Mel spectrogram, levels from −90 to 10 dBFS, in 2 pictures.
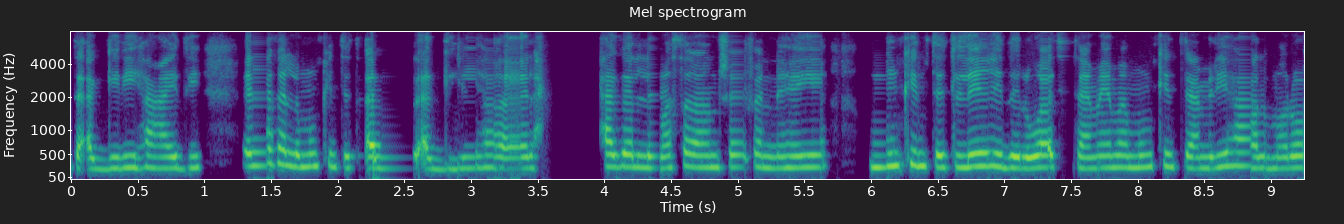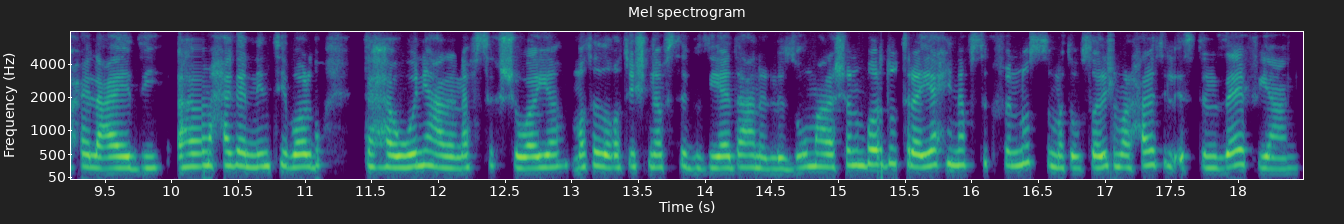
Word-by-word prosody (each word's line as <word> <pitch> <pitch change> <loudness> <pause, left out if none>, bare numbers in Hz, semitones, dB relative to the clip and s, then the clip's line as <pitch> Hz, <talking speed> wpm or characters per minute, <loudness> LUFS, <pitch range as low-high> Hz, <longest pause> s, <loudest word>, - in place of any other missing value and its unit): تأجّليها 225 +1 -1
عادي، 230 +1 -2 0.3
الحاجة 305 +4 +1
اللي 265 -3 +2
ممكن 260 +1 -1
تتأجّل 230 -2 +1
أجّليها، 225 +1 -3 0.6
الحاجة 255 0 +3
اللي 245 -1 +1
مثلًا 245 +1 0
شايفة 250 +1 -3
إن 235 -2 -1
هي 240 +1 +1 0.3
ممكن 275 +3 +3
تتلغي 255 +2 +4
دلوقتي 235 +1 +5
تمامًا 240 +1 -1
ممكن 255 +2 -1
تعمليها 235 +3 0
على 230 -4 0
المراحل 235 +2 0
عادي، 235 +1 +1
أهَم 260 +3 +1
حاجة 280 0 0
إن 250 - 0
أنتِ 270 +3 -2
برضه 255 +1 +2 0.3
تهوّني 255 +1 +3
على 245 -4 0
نَفْسِك 240 +4 -7
شويّة، 240 +3 +2
ما 245 - -3
تضغطيش 255 -1 -1
نَفْسِك 250 0 -5
زيادة 235 +1 0
عن 245 -1 -2
اللزوم 220 +4 -2
علشان 280 +3 0
برضه 305 +1 +2
تريّحي 290 +1 +2
نَفْسِك 295 +2 -5
في 290 - -8
النُص 325 +4 -3
ما 245 -3 -2
توصليش 240 +2 0
لمرحلة 270 +4 -2
الإستنزاف 280 - -2
يعني. 225 -2 -2
245 Hz, 155 wpm, -17 LUFS, 235-270 Hz, 0.6 s, دلوقتي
